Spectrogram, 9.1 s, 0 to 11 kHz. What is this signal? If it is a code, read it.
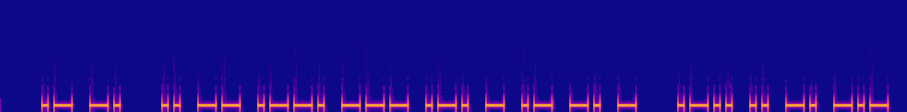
Morse code, heard as a keyed tone, about 20 wpm, 700 Hz. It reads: AN IMPORTANT LINK
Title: A Sound Of Thunder 20wpm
